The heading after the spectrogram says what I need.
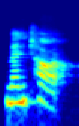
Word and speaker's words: mentor: Mentor be very careful this R is not pronounced you do not say Mentor it is mental that's it Mentor okay no no R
